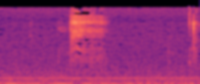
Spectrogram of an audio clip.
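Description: A short pause: one soft, brief hiss of a quick breath just under a second in, over a faint steady hum.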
